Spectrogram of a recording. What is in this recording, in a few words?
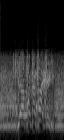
aircraft damaged, mood low, speech ru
